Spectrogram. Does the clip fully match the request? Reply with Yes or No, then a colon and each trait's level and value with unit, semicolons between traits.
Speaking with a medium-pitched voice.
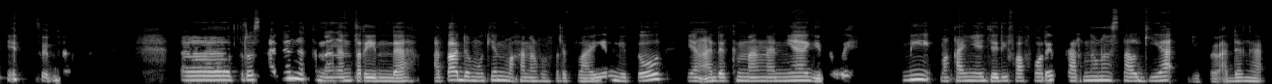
Yes: medium, 175 Hz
